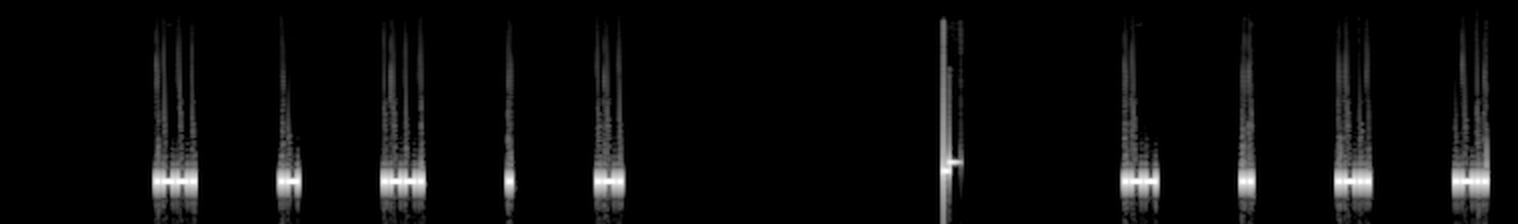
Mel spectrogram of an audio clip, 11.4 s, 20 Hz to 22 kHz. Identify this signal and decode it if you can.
Morse code, heard as a keyed tone, about 43 wpm, spaced as for 12 wpm, 700 Hz. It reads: PAPER WILL
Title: 8x Character Spacing - Top 300 Words - 45wpm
